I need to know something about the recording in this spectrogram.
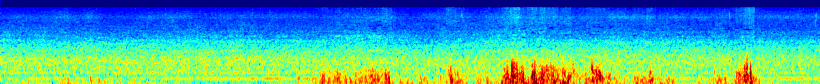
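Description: Wind buffeting the microphone in a run of loud, uneven gusts through the second half, over a steady faint low hum.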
